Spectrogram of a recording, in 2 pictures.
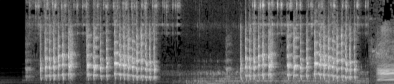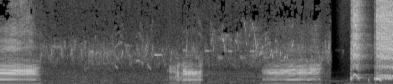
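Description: Two loud bursts of rapid, buzzing pulsed calls, then Barbary sheep bleating three times, the first bleat the longest.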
